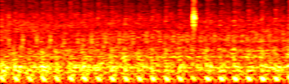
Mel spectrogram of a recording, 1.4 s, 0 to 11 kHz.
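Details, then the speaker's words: Honda Forza 125 scooter after starter-alternator replacement, idling: sharp puffing chuff on every firing pulse, about twelve per second; exhaust has a hole, exhaust leak, smoky, no engine management light. "exhaust's got a hole in it. Can't see it."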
